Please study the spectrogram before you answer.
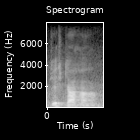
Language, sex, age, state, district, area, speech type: Sanskrit, male, 60+, Karnataka, Udupi, rural, spontaneous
